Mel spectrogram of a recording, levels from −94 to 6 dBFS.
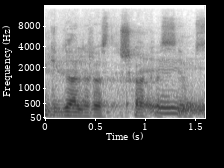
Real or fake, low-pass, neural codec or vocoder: fake; 14.4 kHz; vocoder, 44.1 kHz, 128 mel bands every 512 samples, BigVGAN v2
